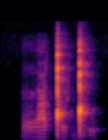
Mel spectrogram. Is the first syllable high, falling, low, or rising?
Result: rising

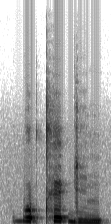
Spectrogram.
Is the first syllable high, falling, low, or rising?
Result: high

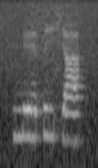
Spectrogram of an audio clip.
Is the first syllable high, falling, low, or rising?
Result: low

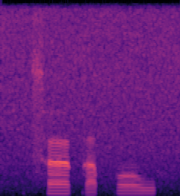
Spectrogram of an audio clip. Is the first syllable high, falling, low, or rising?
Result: high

